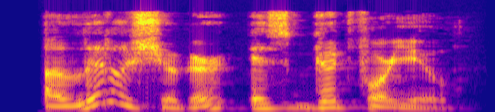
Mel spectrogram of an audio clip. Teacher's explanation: when you're using it in a sentence to indicate something is beneficial you need to emphasize the word good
